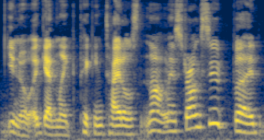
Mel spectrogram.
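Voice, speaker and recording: Low-pitched American woman chatting casually. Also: very animated, normal speed, fairly bright tone. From Brooklyn, United States. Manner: informal, rambling, self-deprecating, amused. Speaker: interview guest, playwright. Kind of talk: casual interview chat.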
